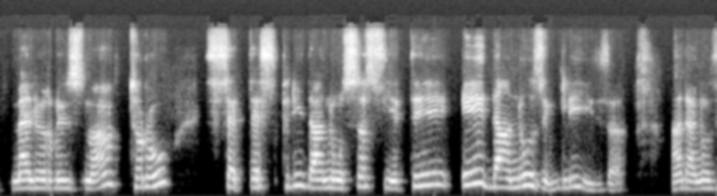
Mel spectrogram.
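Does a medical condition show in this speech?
No.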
